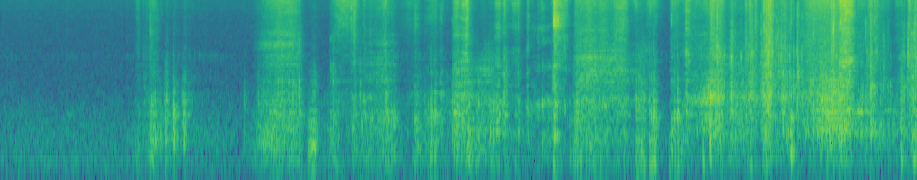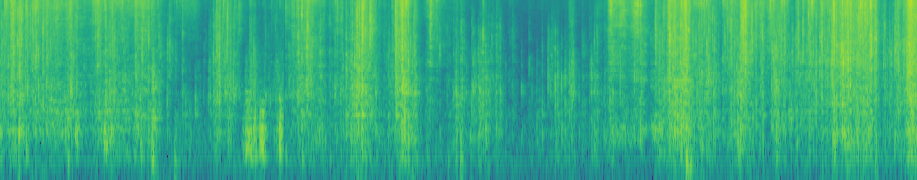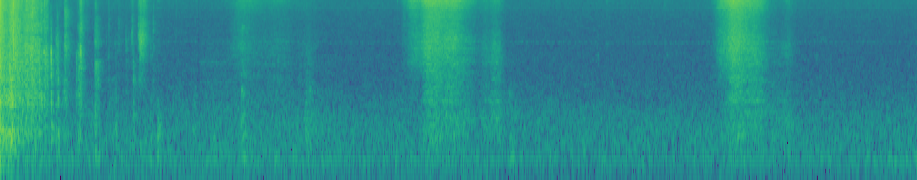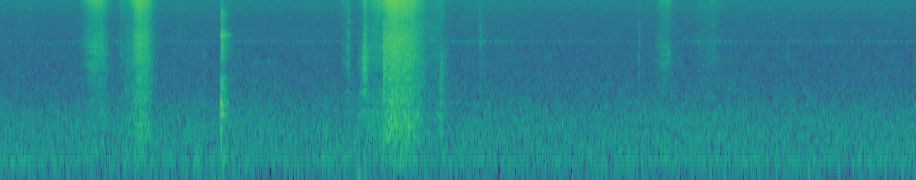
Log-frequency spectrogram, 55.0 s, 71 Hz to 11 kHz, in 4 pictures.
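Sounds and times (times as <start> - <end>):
crinkling and rustling: 2.0 - 3.0, 4.5 - 30.0.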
